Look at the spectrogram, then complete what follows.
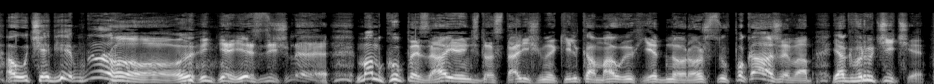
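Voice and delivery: a big friendly giant reminiscing; Hagrid's voice. A narrator's reading. Hagrid to Harry, fondly remembering. Hagrid talks about his work.

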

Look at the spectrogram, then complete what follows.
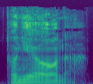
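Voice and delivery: put-on high, loud and firm, a girl putting her foot down; firm Hermiona. A narrator's reading. Hermiona firmly tells the ministry wizards, firm and nervous. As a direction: insist sharply, a little rattled. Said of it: "odezwała się Hermiona bardzo stanowczo".

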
